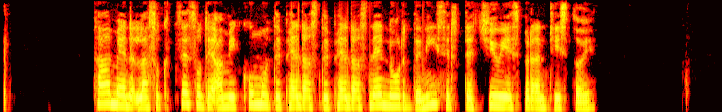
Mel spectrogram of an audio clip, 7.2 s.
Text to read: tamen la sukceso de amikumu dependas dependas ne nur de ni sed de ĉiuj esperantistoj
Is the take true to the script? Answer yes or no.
yes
